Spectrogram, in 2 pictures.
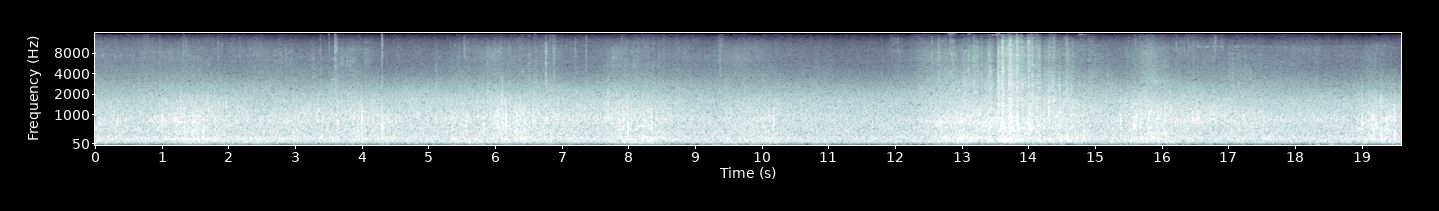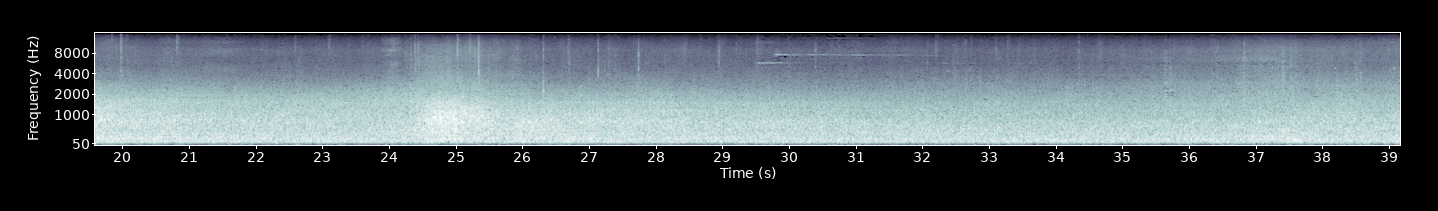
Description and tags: Field recording of Times Square in New York City recorded at 6 AM on a Saturday morning. The recorder is situated in the center of Times Square, some cars (mostly taxis) are underway, some (very few) people as well, cleaners and a team of subway construction workers are on the scene.
Recording was conducted in March 2012 with a Zoom H2, mics set to 90° dispersion.
atmosphere, people, cars, NY, mid-range, morning, traffic, street, ambience, ambient, noise, New-York, Times-Square, field-recording, city, soundscape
